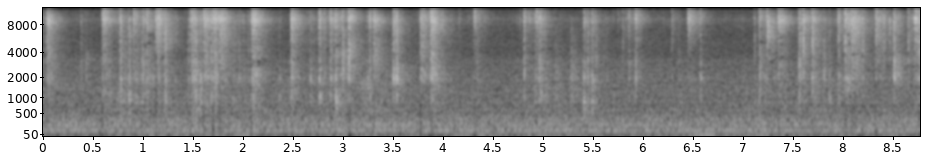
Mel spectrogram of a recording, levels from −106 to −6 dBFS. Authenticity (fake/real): real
